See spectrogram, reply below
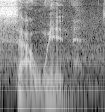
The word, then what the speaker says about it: Samhain: Well, for those of you who are in the know, it's Samhain. So I just didn't want to pronounce it that way, since most people probably say Samhain.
